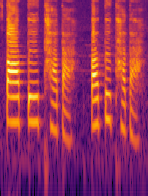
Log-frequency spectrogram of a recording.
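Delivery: "ta tư tha tà" with the t carried over as breathy th; linked aspirated th. Shown as a demonstration. Teacher shows how to pronounce it, linked "ta tư tha tà". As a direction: run "tư tha" together, puff of air on "tha". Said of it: "Các bạn sẽ phát âm như sau".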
